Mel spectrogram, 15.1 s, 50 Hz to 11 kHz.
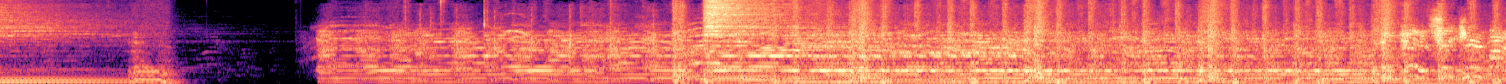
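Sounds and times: drums and cymbals: 0:00.0 - 0:01.7, 0:06.7 - 0:15.0
bass guitar: 0:00.0 - 0:02.0, 0:03.1 - 0:15.0.

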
